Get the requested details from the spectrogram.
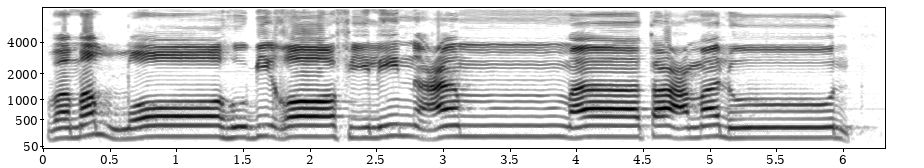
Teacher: اس میں جلالت کا ماقبل یہاں پہ مفتوح ہے، اس کو ہم نے پر کر کے پڑھا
